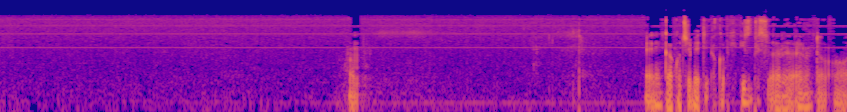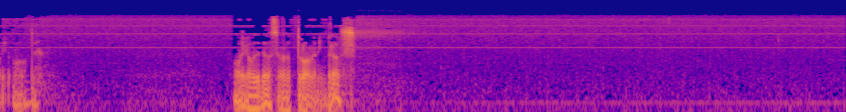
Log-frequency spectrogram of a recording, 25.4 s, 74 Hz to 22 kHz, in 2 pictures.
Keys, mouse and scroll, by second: 5.9-6.4 ctrl+scroll down 2, 6.5-7.0 ctrl+scroll up 2, 7.3-7.8 ctrl+scroll up 2, 11.0 click, 13.4 click, 18.0 click, 19.5-25.4 drag.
